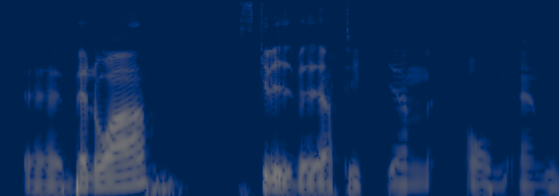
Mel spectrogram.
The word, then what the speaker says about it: Benoit: Eh, den är från juni 2011 och är skriven av en kille som heter Benoit Denisette Lewis jag tror att det uttalas Benoit, för det stavas B-E-N-O-I-T. – Mm. Det låter korrekt.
